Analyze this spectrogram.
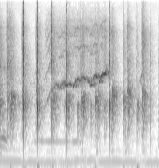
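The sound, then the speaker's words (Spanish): Clapping in a studio as a band is welcomed, many even, rhythmic claps at a steady pace over a constant low hum. “Un aplauso, vámonos chicos.”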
